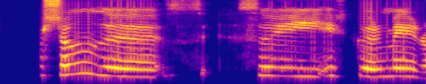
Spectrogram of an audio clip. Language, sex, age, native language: Icelandic, male, 10, Icelandic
